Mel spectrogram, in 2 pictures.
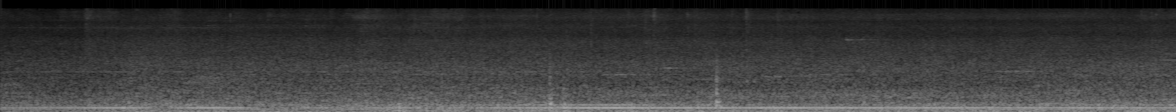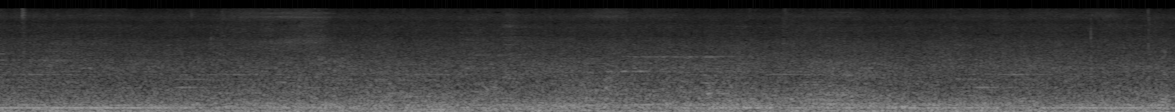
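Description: Indoor shopping-mall ambience: a steady low rumble with a steady hum that fades out about two-thirds of the way through.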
